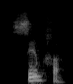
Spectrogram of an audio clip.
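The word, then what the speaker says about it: שמחה: Simcha, and again, as a personal name, you'll often hear it pronounced on the penultimate syllable, the next to last syllable. Simcha, right?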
